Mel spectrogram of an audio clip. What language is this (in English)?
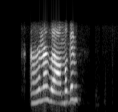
Kashmiri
